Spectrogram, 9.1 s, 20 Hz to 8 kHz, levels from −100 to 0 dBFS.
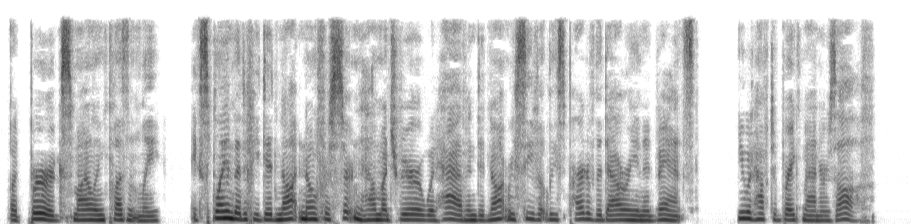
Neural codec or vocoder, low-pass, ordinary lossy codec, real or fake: codec, 16 kHz, 16 kbps, FreqCodec, smaller model; 7.2 kHz; MP3, 64 kbps; fake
